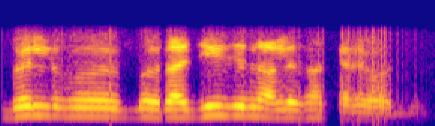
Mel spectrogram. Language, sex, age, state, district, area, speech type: Sindhi, male, 60+, Delhi, South Delhi, urban, conversation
